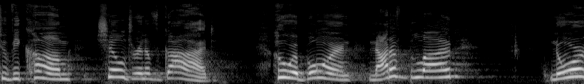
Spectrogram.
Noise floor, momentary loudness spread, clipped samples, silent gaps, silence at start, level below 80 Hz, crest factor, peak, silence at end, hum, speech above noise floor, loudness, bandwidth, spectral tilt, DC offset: -58 dBFS; 11 LU; under 0.1%; none; 0 s; -64 dBFS; 18 dB; -2 dBFS; 0 s; none; 39 dB; -20 LUFS; 18 kHz; -6 dB/octave; under 0.1%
